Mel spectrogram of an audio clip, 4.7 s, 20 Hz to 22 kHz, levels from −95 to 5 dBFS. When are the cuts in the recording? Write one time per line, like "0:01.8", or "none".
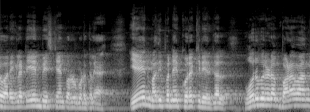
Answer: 0:01.4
